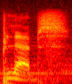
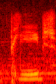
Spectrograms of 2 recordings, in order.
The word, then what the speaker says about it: plebs: In the insula live plebs or plebes or whatever you want to call them. It's just the way you prefer to pronounce it, to be honest. In the insula live plebs,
